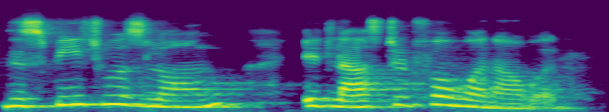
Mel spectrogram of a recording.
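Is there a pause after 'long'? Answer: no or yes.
yes. There is a short pause after 'long'. The speaker calls it right. "Long के बाद मैंने थोड़ा सा ही पॉज लिया"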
